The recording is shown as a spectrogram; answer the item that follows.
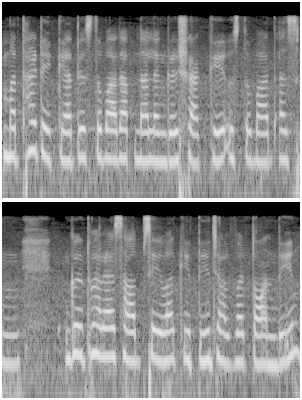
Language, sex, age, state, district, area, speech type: Punjabi, female, 18-30, Punjab, Mansa, rural, spontaneous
